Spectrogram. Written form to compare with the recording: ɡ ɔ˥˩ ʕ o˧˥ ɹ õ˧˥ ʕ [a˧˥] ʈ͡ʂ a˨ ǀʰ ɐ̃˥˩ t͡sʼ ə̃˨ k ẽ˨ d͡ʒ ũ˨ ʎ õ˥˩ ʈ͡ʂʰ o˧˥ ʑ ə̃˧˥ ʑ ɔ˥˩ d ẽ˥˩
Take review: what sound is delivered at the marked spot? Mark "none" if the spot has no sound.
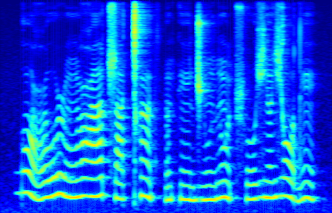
a˧˥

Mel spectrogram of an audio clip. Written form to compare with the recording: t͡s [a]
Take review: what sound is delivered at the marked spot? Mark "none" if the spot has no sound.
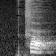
ɐ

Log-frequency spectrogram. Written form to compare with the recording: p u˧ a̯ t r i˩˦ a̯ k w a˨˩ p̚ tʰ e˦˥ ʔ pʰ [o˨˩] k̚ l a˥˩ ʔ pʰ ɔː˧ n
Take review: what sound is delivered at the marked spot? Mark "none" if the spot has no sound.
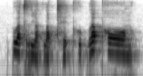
u˨˩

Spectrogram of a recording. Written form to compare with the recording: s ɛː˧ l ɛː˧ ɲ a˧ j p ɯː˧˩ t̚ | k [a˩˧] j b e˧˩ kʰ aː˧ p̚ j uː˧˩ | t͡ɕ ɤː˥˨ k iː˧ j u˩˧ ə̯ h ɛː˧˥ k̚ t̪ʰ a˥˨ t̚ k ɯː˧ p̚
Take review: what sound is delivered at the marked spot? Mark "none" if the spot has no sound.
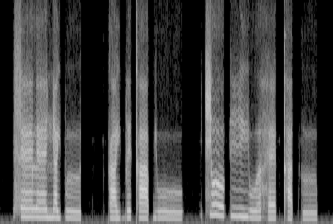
a˩˧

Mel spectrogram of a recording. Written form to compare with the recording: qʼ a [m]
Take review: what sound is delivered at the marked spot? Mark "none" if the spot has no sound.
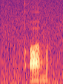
m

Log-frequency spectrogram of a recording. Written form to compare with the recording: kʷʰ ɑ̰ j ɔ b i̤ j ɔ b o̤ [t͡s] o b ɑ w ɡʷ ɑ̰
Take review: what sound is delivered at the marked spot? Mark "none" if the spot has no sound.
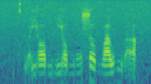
s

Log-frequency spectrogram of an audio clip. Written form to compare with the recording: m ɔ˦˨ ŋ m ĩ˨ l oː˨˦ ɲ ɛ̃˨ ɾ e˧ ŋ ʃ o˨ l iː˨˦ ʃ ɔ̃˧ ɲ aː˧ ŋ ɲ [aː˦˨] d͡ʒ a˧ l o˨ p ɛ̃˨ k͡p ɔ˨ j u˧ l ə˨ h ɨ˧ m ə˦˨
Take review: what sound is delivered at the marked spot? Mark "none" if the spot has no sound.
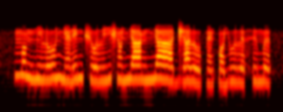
aː˦˨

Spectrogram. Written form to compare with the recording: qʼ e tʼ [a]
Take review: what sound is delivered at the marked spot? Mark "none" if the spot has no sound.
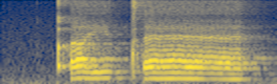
æ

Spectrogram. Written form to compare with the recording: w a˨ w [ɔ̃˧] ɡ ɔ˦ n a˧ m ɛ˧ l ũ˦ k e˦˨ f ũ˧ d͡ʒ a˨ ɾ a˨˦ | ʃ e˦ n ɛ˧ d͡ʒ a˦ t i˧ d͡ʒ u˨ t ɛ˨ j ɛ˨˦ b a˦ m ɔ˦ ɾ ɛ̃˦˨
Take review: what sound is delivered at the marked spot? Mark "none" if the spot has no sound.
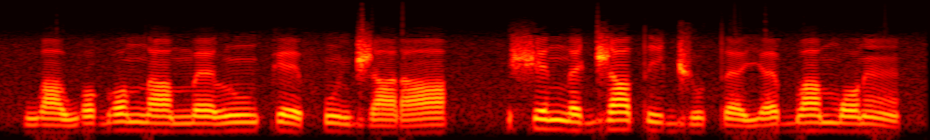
ɔ˧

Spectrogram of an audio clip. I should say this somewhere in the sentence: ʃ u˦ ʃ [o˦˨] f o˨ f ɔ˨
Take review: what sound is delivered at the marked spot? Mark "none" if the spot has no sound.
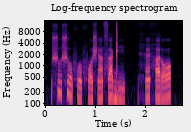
o˦˨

